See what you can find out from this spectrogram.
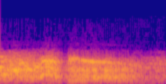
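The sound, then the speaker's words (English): A gentle pet dog gives a steady, low, growl-like vocal rumble that holds for about two seconds, broken once by a brief dip partway through, fairly loud and without human voices. “What's that? Oh, that's just our dog. He's very gentle.”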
